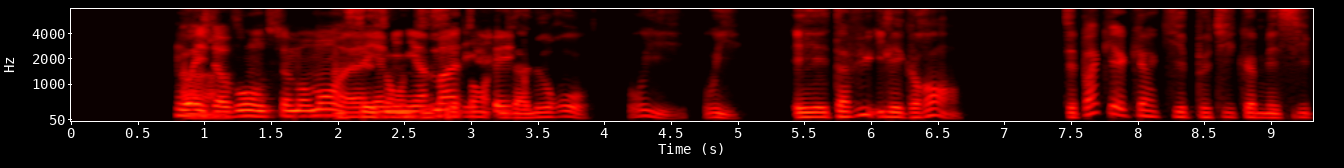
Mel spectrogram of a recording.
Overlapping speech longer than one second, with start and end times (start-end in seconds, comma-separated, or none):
1.9-3.4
